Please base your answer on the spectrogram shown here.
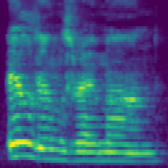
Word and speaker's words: Bildungsroman: google and i had to get it to pronounce it for me and it is buildings roman which is a novel dealing with one person's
